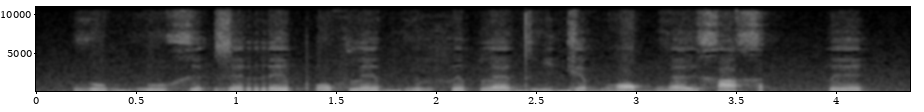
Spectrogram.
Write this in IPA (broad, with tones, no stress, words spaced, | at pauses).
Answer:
ðu˦bʱu˧ xɪ˧ʔzɪ˧re˦˨ pʼo˧fle˧ bʱɪ˨vfe˨plɛ˨ dʱi˨ɡʲɛ˨ bʱɔ˧bʱɛ˨ɪ̯xa˨x | pe˧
